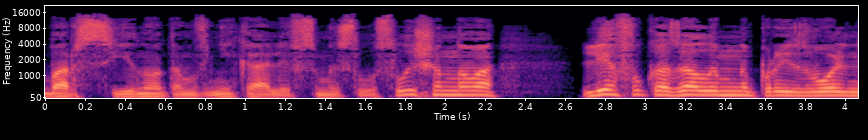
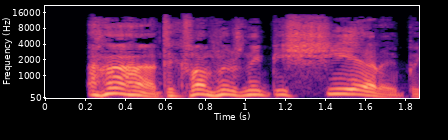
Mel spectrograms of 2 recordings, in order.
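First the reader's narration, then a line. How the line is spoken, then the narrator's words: Knowing exclamation. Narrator (Russian): понимающе воскликнул Лев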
